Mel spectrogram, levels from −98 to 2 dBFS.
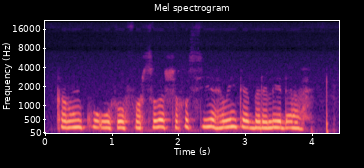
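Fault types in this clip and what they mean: I hear nothing here that stands out as a technical fault, so there's nothing to list.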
